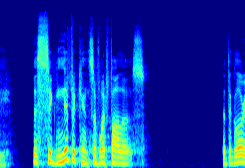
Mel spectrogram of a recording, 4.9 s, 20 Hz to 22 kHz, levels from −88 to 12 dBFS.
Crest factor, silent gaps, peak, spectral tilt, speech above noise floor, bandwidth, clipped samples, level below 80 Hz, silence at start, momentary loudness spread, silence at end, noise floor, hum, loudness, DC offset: 18 dB; none; -8 dBFS; -6 dB/octave; 64 dB; 15 kHz; under 0.1%; -66 dBFS; 0 s; 17 LU; 0 s; -86 dBFS; none; -24 LUFS; under 0.1%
